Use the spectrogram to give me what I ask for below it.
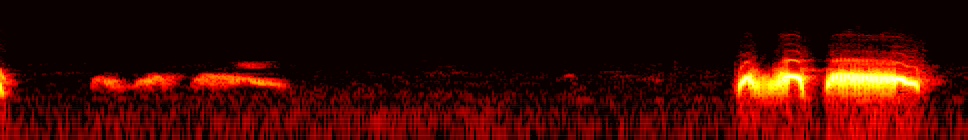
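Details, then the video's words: Spotted dove used as a decoy to attract wild doves: faint soft notes at first, then one loud phrase of two quick hollow notes and a long burry coo near the end. "tiếng cu mồi gáy kích bổi mỗi ngày"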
